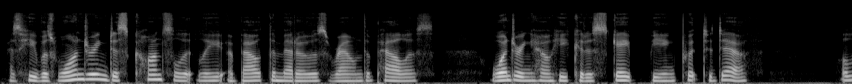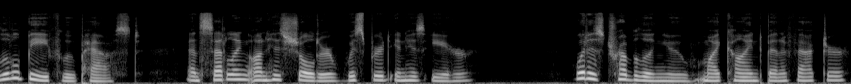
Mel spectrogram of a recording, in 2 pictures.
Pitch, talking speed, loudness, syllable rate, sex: 185 Hz, 145 wpm, -21 LUFS, 4.6 syllables/s, female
